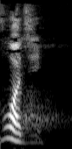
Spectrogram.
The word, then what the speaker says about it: Łodzi: Żyła w Łodzi. – That's how you say it. Yeah. – And tak się mówi po polsku. – This is the right way to say it, yes.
